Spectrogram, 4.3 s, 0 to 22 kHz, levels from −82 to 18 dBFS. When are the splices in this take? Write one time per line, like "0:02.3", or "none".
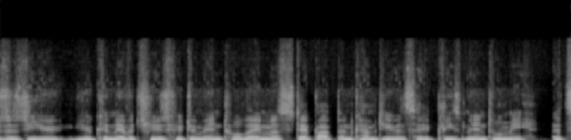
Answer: none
